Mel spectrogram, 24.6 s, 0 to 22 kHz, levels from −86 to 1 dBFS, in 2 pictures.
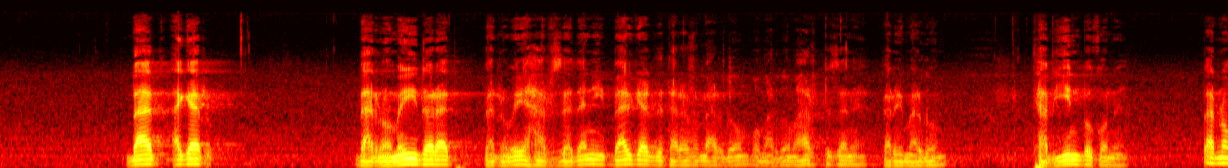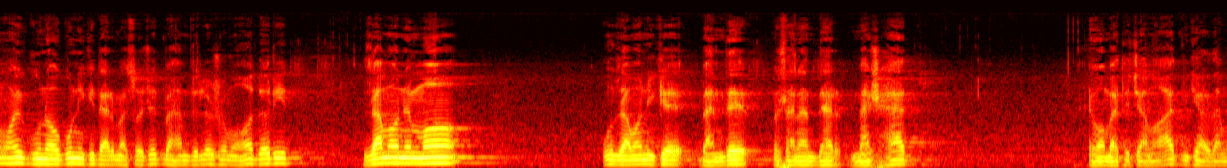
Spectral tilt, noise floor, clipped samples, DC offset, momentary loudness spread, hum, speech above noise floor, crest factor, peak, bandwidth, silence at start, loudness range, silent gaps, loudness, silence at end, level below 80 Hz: -7.5 dB/octave; -50 dBFS; under 0.1%; under 0.1%; 14 LU; none; 32 dB; 20 dB; 0 dBFS; 15 kHz; 1.25 s; 9 LU; none; -19 LUFS; 0 s; -42 dBFS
